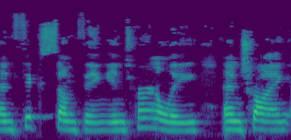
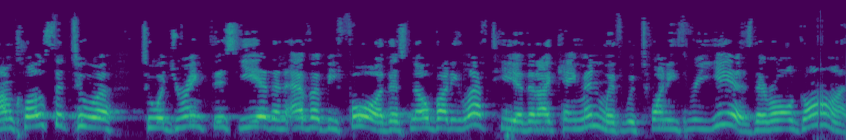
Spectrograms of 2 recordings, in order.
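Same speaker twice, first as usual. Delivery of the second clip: put-on New York accent; 2 semitones higher than usual.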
